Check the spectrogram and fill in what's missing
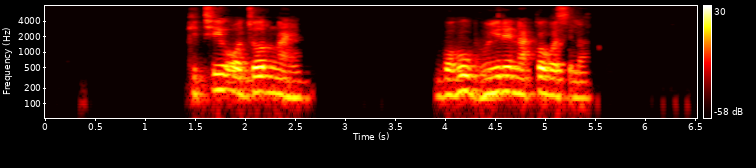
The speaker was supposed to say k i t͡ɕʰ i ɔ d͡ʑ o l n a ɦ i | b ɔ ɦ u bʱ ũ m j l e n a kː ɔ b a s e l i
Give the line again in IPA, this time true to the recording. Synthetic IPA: k i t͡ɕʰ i ɔ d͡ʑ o ɾ n a ɦ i | b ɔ ɦ u bʱ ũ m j ɾ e n a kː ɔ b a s i l a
